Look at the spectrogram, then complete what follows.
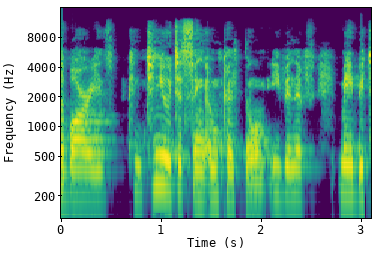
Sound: speaks in foreign language

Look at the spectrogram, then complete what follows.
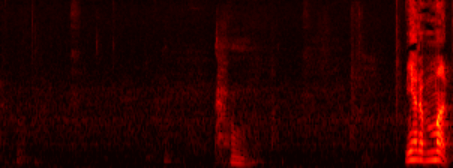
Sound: he pauses

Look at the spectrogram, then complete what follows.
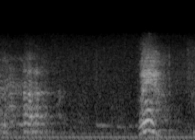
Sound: audience laughs

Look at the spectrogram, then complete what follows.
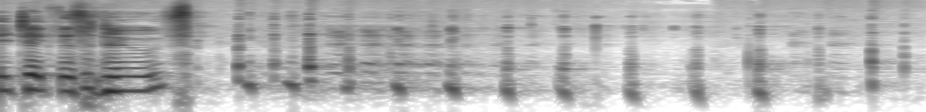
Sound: chuckling

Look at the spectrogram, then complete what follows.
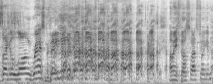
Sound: laughs

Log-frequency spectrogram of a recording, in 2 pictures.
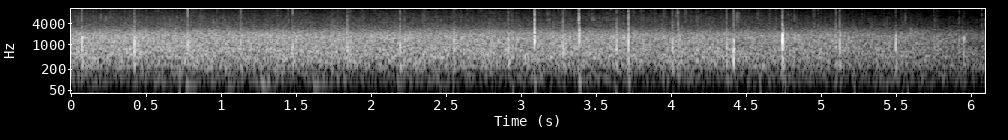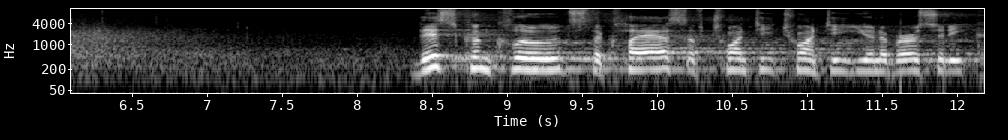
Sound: applause

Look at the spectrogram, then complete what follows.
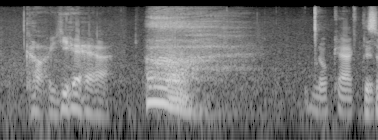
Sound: big sigh

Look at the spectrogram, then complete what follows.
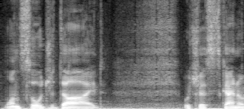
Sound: sharp inhale

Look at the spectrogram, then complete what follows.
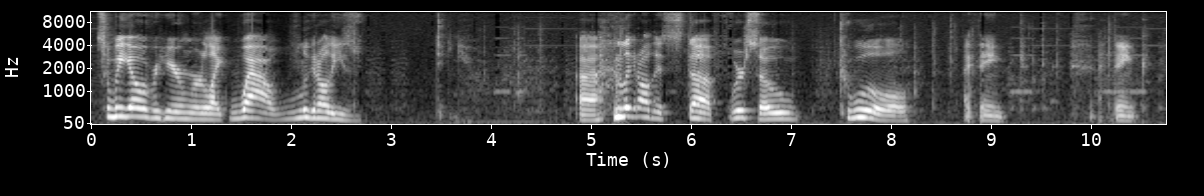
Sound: whispers "Dang it"

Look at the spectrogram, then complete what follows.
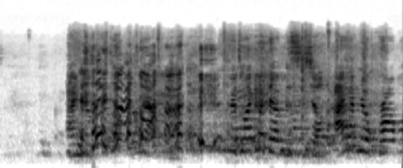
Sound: all laughs

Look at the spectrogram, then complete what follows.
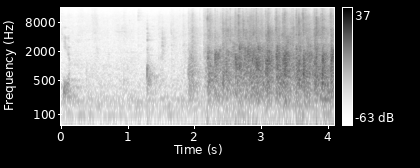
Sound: applause

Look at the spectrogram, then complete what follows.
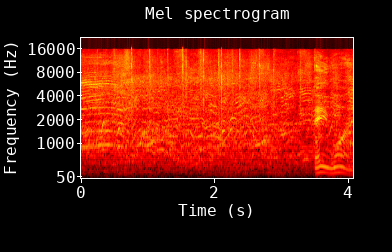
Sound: audience gasping

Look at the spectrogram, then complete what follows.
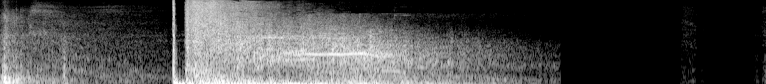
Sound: gunshot; explosion; screaming

